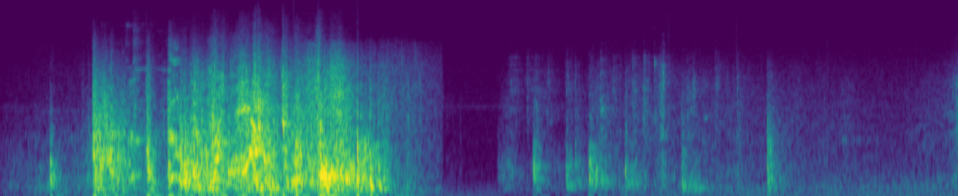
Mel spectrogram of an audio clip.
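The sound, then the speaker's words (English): A trapdoor springs open and a body drops onto a stone floor below: after a brief knock, a loud, rumbling crash lasts a few seconds. Quieter scattered thumps and knocks follow once it stops. “Suddenly, Joe springs the trapdoor wide open. Lamar steps into the void and falls to the stone floor below.”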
